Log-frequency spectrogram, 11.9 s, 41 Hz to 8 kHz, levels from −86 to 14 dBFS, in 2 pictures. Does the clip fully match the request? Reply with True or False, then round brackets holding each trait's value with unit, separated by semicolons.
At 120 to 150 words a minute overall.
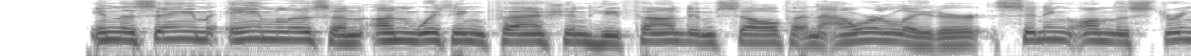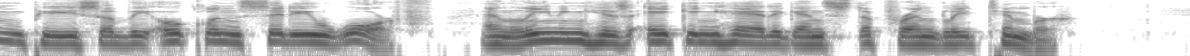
False (160 wpm)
